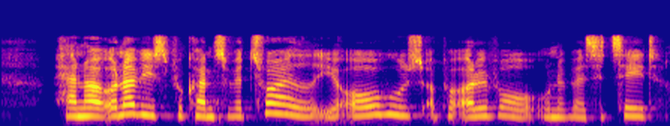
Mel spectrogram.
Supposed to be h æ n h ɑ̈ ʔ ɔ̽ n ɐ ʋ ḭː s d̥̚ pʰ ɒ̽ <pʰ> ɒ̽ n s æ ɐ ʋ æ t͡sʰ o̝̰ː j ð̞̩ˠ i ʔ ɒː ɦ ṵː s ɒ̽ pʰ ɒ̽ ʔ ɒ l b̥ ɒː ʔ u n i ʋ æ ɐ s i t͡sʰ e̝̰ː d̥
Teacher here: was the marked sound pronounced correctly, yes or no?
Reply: no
